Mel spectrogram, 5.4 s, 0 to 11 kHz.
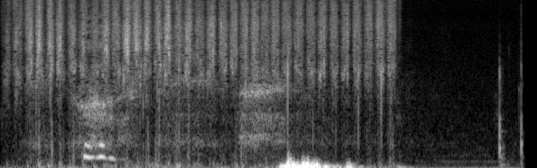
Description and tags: Person Rub Hands Together 1
Recorded with a black Sony digital IC voice recorder.
cold, hands, rub, shiver, together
